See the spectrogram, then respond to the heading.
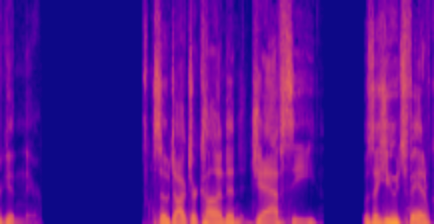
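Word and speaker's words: Jafsie: The 72-year-old Dr. Condon would soon come to be known to the world by the pronunciation of his initials, JFC, as Jaffsy.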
